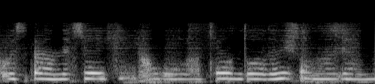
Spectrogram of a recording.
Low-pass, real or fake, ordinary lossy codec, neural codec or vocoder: 7.2 kHz; fake; MP3, 48 kbps; codec, 44.1 kHz, 0.9 kbps, DAC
